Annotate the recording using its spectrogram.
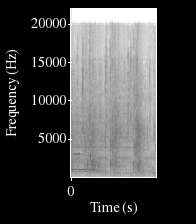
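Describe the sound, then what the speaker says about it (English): At a live LWF Lancashire Riot wrestling event, an indoor crowd applauds and cheers loudly for the Lancadores, the LWF tag team champions. A commentator's voice sits under the steady clapping. "Oh, this crowd is absolutely bouncing for the Lancadores, the LWF Tag Team Champions."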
